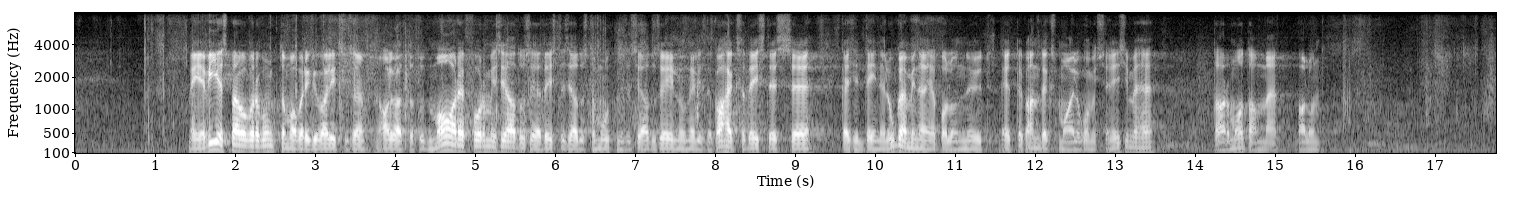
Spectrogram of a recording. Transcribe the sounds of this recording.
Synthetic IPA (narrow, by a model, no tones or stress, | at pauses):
mʔe̞je̞viːje̞spæevɑko̞rːɑpuŋk̚t̪ːˑo̞mːɑbɑɾiːɡivɑlʲit̪suse̞ɑ̰lɡ̥ɑt̪ːˑɑt̪ud̪̥mɑːɾe̞fo̞rmise̞ɑd̪̥use̞jɑt̪e̞jst̪e̞se̞ɑd̪ust̪e̞muːt̪ˑmise̞se̞ɑd̪̥use̞ːlnune̞lʲisɑd̪ɑkɑɦe̞ksɑd̪e̞jst̪e̞sːeː | kæjsilt̪e̞jne̞luɡ̥e̞mine̞jɑpɑlunːyːd̪̥e̞̰t̪ːe̞kɑnd̪̥e̞ksmɑːijlmuko̞misjo̞nʲie̞sʲime̞ɦe̞ | t̪ɑ̰rmo̞t̪ɑ̰mːe̞̰pɑlun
